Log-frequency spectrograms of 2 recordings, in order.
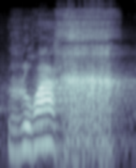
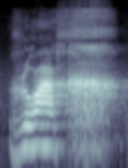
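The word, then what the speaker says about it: רוח: que significa espíritu y se pronuncia la ch en el hebreo como j. Ruaj, roaj.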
